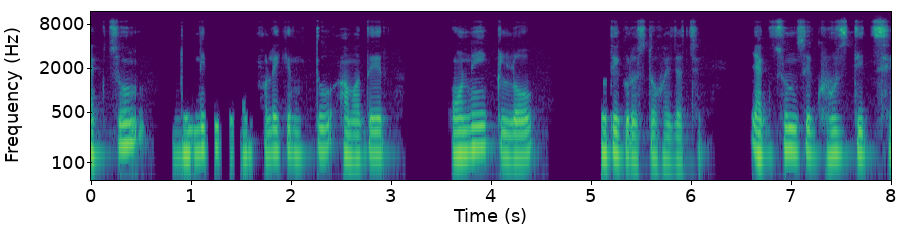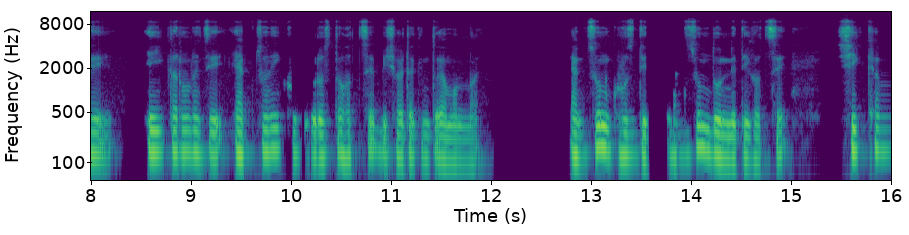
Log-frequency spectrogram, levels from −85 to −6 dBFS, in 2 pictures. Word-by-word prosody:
একজন 135 +7 +1 0.5
দুর্নীতি 140 +3 0
করার 130 +1 -7
ফলে 140 +1 0
কিন্তু 135 +1 -3 0.2
আমাদের 130 +1 +1 0.8
অনেক 155 +4 +4 0.2
লোক 125 +3 +4 0.7
ক্ষতিগ্রস্ত 130 -3 0
হয়ে 115 -1 -5
যাচ্ছে। 110 -1 -6 0.6
একজন 135 +3 +1
যে 140 - +2
ঘুষ 135 +1 0 0.2
দিচ্ছে 135 +1 +4 0.6
এই 140 - +4
কারণে 140 0 +1
যে 130 - +2 0.3
একজনই 140 +3 -1
ক্ষতিগ্রস্ত 125 -1 -1
হচ্ছে 125 +1 -2
বিষয়টা 120 -2 0
কিন্তু 120 -1 -4
এমন 110 0 -1
নয়। 110 +3 -9 0.9
একজন 130 +6 +3 0.2
ঘুষ 130 -1 +1
দিচ্ছে 125 -1 -3
একজন 130 +6 -1
দুর্নীতি 120 -2 +4
করছে। 110 -1 +2 0.7
শিক্ষা 145 +1 +1
135 Hz, 120 wpm, -32 LUFS, 125-140 Hz, 0.9 s, অনেক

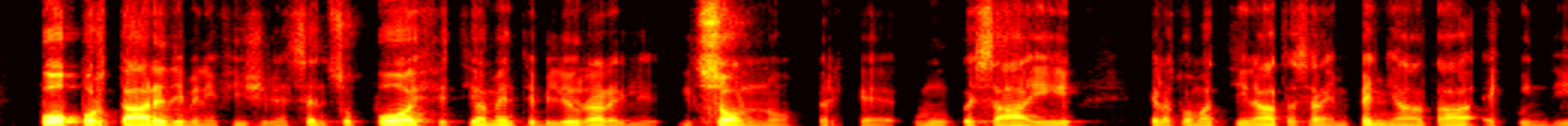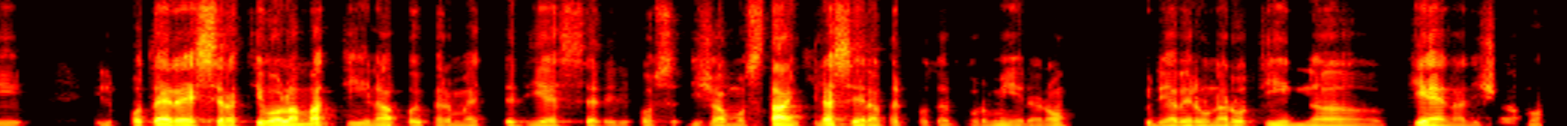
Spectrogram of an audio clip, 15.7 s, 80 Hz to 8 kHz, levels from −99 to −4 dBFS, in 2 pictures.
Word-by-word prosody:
può 130 0 +11
portare 100 -4 +6
dei 95 - -3
benefici, 90 0 -15
nel 95 +1 -18
senso 90 0 -8
può 110 -1 +7
effettivamente 100 +1 -5
migliorare 90 -1 -3
il 90 0 -16 0.2
il - - -24
sonno 90 -2 +3
perché 90 -1 -19
comunque 95 0 -12
sai 95 0 -3 0.4
che - - -9
la - - -8
tua 100 - -9
mattinata 100 0 -6
sarà 95 0 -9
impegnata 95 -2 -6
e 95 - -17
quindi 95 -1 -19 0.4
il - - -20
poter 110 -1 +2
essere 105 - +1
attivo 105 -2 0
la 105 0 +5
mattina 105 -4 -3
poi 95 - -11
permette 95 -1 -14
di 95 - -17
essere 95 -1 -11
ripos 95 - -17
diciamo - - -10
stanchi - - +2
la - - +4
sera - - -4
per - - -15
poter - - -22
dormire, 95 -3 -15
no, 100 +2 -12 0.3
quindi 95 - -12
avere 95 0 -6
una 90 0 -10
routine, 95 +1 -9
uhm, 90 -1 -10
piena 90 -1 0
diciamo. 85 - -17
95 Hz, 190 wpm, -26 LUFS, 90-100 Hz, 0.4 s, può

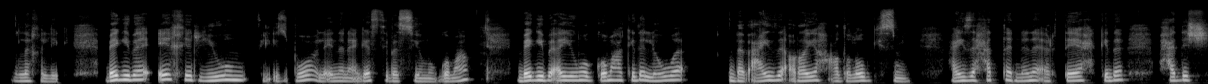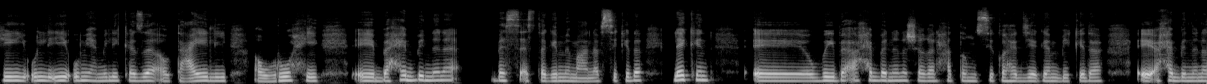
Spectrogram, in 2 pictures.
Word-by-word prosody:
الله 155 +1 -2
يخلّيكِ. 140 -3 -6 0.4
باجي 210 +3 +7
بقى 215 +5 +2
آخِر 215 -4 +2
يوم 200 +4 +2
في - - -13
الأسبوع، 200 +5 -3
لإن 155 -1 -2
أنا 155 -1 -4
أجازتي 170 +3 -2
بس 150 0 -3
يوم 140 -1 -4
الجمعة. 155 - -3 0.5
باجي 185 +4 +6
بقى 185 0 +3
يوم 190 +1 +3
الجمعة 190 +1 +1
كده، 185 +2 -1
اللي 170 -3 +1
هو 200 +4 0 0.5
بابقى 155 -3 -1
عايزة 190 +5 +1
أريّح 175 +4 0
عضلات 155 +3 -1
جسمي، 150 -5 -6 0.4
عايزة 175 +5 +1
حتى 195 +1 -4
إن 165 -3 -2
أنا 180 +1 -1
أرتاح 175 +4 0
كده، 170 +5 0
ما - - -10 0.3
حدّش 190 +2 -1
ييجي 180 -1 +4
يقول 180 +1 +1
لي 175 -2 +2
إيه، 180 0 +4
قومي 180 0 +1
اعملي 170 +1 -1
كذا، 170 0 +1
أو 155 - -3
تعالي، 170 +4 0 0.3
أو 140 0 0
رُوحي. 175 0 +2 0.4
آآ 170 -1 +4
باحب 190 +5 +1
إن 190 -2 +3
أنا 195 +1 -1 0.3
بس 180 -1 -1
أستجِم 160 0 -1
مع 145 -1 -3
نَفْسي 155 +3 -2
كده. 180 +3 0 0.3
لكن 205 0 +3 0.5
آآ 165 -1 +4
وبيبقى 175 +2 +1
أحب 180 +1 -2
إن 175 -1 +3
أنا 180 0 -1
أشغّل 170 -2 -2
حتى 165 +1 -7
موسيقى 160 +1 -3
هادية 160 0 0
جنبي 155 -1 -2
كده، 160 +2 -3 0.4
آآ 485 +1 +6
أحب 170 -2 -1
إن 165 0 -1
أنا 165 0 -1
175 Hz, 175 wpm, -23 LUFS, 160-190 Hz, 0.5 s, باجي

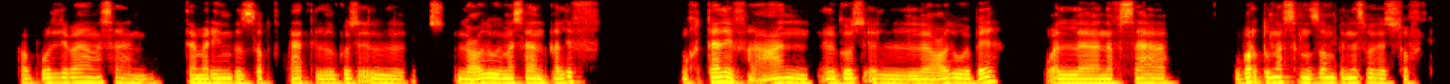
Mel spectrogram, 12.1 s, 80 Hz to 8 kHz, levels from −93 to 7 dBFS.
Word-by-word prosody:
طب 110 -1 -5
قل 120 +1 0
لي 125 - 0
بقى 125 0 0
مثلًا 110 -5 -3 0.2
التمارين 115 +2 +2
بالضبط 105 -1 0
بتاعة 110 0 -2
الجزء 105 +1 -1
الس 105 +5 -3
العلوي 110 +2 +3
مثلًا 110 -1 +2
أ، 110 +4 +2 0.9
مختلفة 115 +3 +2
عن 110 +2 +1
الجزء 110 +2 0
العلوي 105 +2 +1
ب 115 +6 +2 0.4
والّا 110 0 +2
نَفسها؟ 110 +1 +1 0.5
وبرضه 125 0 +3
نفس 130 0 +1
النظام 120 +1 +2
بالنسبة 120 +1 0
للسفلي. 110 -2 -5
110 Hz, 125 wpm, -21 LUFS, 105-120 Hz, 0.9 s, العلوي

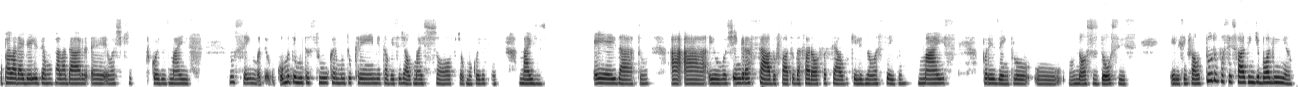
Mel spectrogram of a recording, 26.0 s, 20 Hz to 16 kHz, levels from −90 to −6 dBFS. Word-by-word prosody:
o 200 - -8
paladar 195 -2 +4
deles 190 +1 +2
é 200 - +1
um 185 0 -5
paladar, 185 -1 0
eh, 180 -1 -2
eu 175 - -3
acho 180 -1 -9
que 195 - -14 0.3
pra - - -18
coisas 180 -1 -1
mais 180 -1 -1 0.9
não 230 0 -4
sei, 195 -4 -3 0.5
como 230 +3 +3
tem 230 -1 +5
muito 210 0 +2
açúcar, 205 0 -2
muito 195 +1 -2
creme, 190 -2 -2
talvez 175 -2 -3
seja 190 -1 -1
algo 165 +1 -3
mais 175 0 -3 0.2
soft, 170 -1 -6
alguma 170 -1 -4
coisa 175 +1 -3
assim, 175 -2 -12 0.5
mais 175 -1 +3 1.2
é 185 0 +4
exato, 175 -1 -2 0.4
a 175 -1 0
a - - -7
eu 180 0 +2
achei 180 +2 +3
engraçado 195 -2 +3
o 175 - -12
fato 175 +1 0
da 175 -1 -1
farofa 170 0 +2
ser 190 +2 -5
algo 165 0 -2
que - - -1
eles 175 0 -1
não 175 -1 -1
aceitam, 175 0 -4 0.3
mas, 185 0 +2 0.7
por 195 -2 +1
exemplo, 175 - +1
o 160 -1 -6
nossos 170 +1 -2
doces, 170 0 +3 0.9
eles 175 0 +1
sempre 180 -1 -2
falam: 180 -1 +2
"Tudo 300 0 +4
vocês 260 -3 -1
fazem 225 0 +6
de 230 +1 +5
bolinha, 215 -4 +4
180 Hz, 140 wpm, -25 LUFS, 175-195 Hz, 1.2 s, fazem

